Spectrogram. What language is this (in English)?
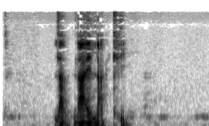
Min Nan Chinese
